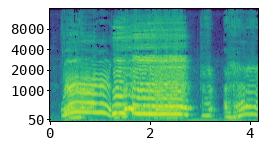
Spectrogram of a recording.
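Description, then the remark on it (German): A person imitates a Wookiee growl: a loud, long, warbling groan that rises and falls in pitch, followed by a short grunt and one more drawn-out moaning growl. “Wie geht ein Wookie-Geräusch?”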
